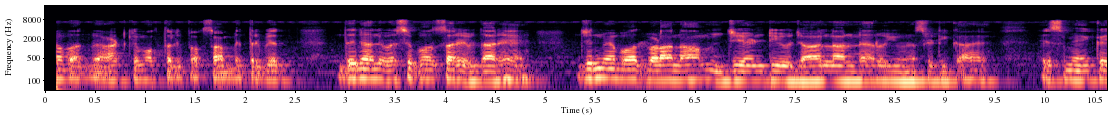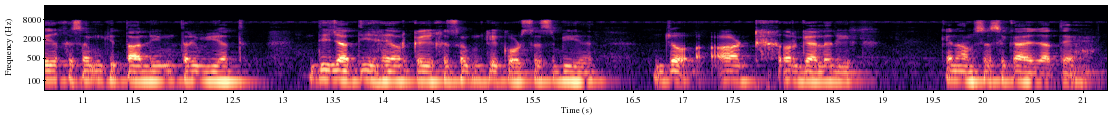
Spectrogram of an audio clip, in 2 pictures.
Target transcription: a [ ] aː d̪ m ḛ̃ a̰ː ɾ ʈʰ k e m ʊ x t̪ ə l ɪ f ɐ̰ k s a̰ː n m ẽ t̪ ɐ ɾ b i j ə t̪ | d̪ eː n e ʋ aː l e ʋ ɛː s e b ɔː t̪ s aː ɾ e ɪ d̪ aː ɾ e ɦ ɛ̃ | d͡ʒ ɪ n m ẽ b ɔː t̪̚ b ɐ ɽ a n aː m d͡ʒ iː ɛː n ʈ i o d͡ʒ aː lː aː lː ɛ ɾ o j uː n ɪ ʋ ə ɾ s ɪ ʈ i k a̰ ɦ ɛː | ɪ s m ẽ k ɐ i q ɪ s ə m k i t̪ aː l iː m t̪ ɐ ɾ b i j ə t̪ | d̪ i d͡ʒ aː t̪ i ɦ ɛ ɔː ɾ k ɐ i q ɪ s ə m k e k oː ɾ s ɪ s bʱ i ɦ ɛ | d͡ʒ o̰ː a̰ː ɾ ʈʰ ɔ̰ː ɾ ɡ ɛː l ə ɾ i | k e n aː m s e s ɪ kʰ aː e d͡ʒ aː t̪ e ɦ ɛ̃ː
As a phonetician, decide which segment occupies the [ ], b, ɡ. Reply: b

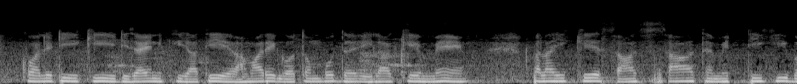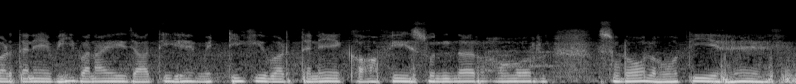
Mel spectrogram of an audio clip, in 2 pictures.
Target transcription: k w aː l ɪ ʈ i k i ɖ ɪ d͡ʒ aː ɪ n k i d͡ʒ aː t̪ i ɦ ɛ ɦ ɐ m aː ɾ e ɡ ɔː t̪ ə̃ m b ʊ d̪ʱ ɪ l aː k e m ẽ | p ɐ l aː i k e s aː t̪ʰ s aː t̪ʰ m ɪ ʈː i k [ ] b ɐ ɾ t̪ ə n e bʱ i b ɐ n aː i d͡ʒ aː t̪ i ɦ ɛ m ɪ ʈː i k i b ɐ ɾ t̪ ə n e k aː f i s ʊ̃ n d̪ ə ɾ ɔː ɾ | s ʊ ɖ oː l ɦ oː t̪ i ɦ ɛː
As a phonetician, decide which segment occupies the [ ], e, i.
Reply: i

